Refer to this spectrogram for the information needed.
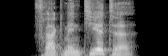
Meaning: inflection of fragmentieren: 1. first/third-person singular preterite 2. first/third-person singular subjunctive II
- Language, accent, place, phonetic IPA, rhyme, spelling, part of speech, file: German, Germany, Berlin, [fʁaɡmɛnˈtiːɐ̯tə], -iːɐ̯tə, fragmentierte, adjective / verb, De-fragmentierte.ogg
